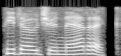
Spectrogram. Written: paedogenetic

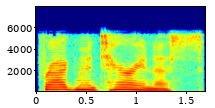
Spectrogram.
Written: fragmentariness

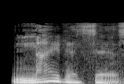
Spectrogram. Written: cnidocyst

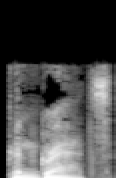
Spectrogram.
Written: congrats

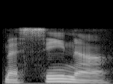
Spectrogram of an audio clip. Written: Messina

